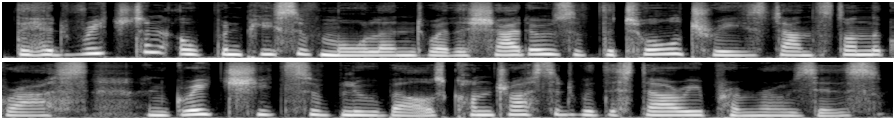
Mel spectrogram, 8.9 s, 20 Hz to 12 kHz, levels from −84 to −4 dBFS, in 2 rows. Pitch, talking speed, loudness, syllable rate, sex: 230 Hz, 190 wpm, -18 LUFS, 4.9 syllables/s, female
